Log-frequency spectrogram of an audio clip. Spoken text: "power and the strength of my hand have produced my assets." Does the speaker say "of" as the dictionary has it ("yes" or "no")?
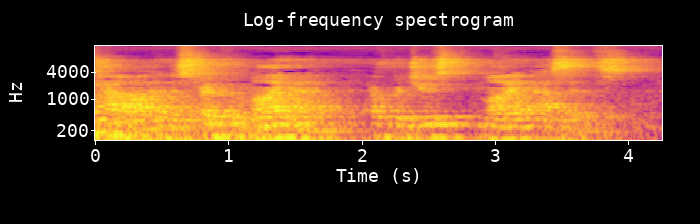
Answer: yes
